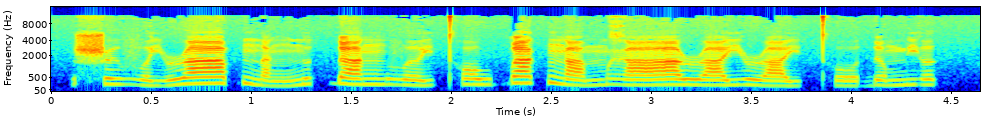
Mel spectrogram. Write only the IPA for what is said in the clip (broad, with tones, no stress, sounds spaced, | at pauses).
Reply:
ʂ ɨ˧ v ə˨˩ j ɹ aː˦˥ p̚ n a˨˩˨ ŋ n u˦˥ t̚ ɗ a˧ ŋ v ə˨˩˦ j t̪ʰ ɔ˧ w ɓ a˦˥ k̚ ŋ a˨˩˦ m ɣ aː˧˥ ɹ a˧˥ j ɹ a˨˩ j t̪ʰ o˨˩ ɗ ə˧˥ m j ə˦˥ k̚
